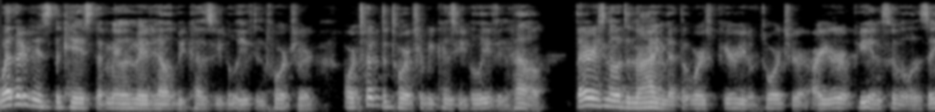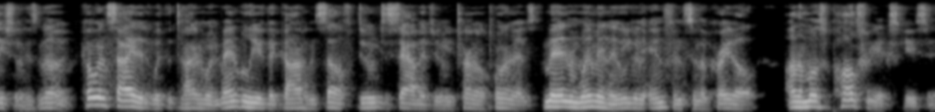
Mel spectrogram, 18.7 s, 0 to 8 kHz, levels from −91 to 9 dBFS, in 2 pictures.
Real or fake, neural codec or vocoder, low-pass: fake; codec, 16 kHz, 2 kbps, FreqCodec, larger model; 7.2 kHz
